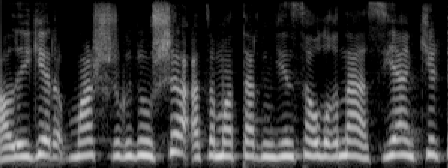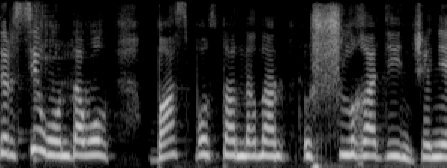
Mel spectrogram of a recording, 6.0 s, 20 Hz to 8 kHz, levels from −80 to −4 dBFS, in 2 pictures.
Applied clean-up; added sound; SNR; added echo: neural mask model DeepFilterNet 3.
